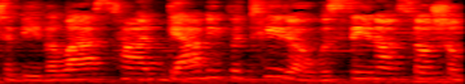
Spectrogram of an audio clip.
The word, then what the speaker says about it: Gabby: and our employees had mispronounced her name they said gobby instead of gabby and which is why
